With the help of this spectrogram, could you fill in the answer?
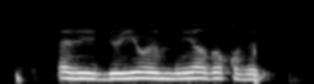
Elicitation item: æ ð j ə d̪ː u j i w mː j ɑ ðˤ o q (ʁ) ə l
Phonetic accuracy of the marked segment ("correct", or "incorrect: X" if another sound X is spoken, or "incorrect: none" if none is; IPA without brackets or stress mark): incorrect: v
